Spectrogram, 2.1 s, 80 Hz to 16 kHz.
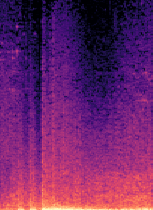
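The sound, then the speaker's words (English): Mark 77 incendiary bombs dropped on city streets and exploding into fire, heard as a loud, deep, rumbling blast that swells after a short burst and roars on steadily to the end. “Outside, the air cavalry drop the payload of Mark 77 incendiary bombs. They explode, creating a living carpet of fire which floods the streets.”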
